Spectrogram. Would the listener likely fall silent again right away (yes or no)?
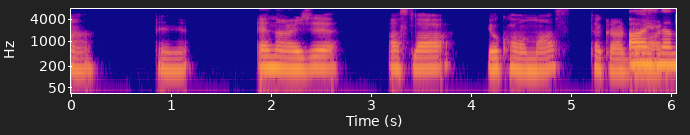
no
